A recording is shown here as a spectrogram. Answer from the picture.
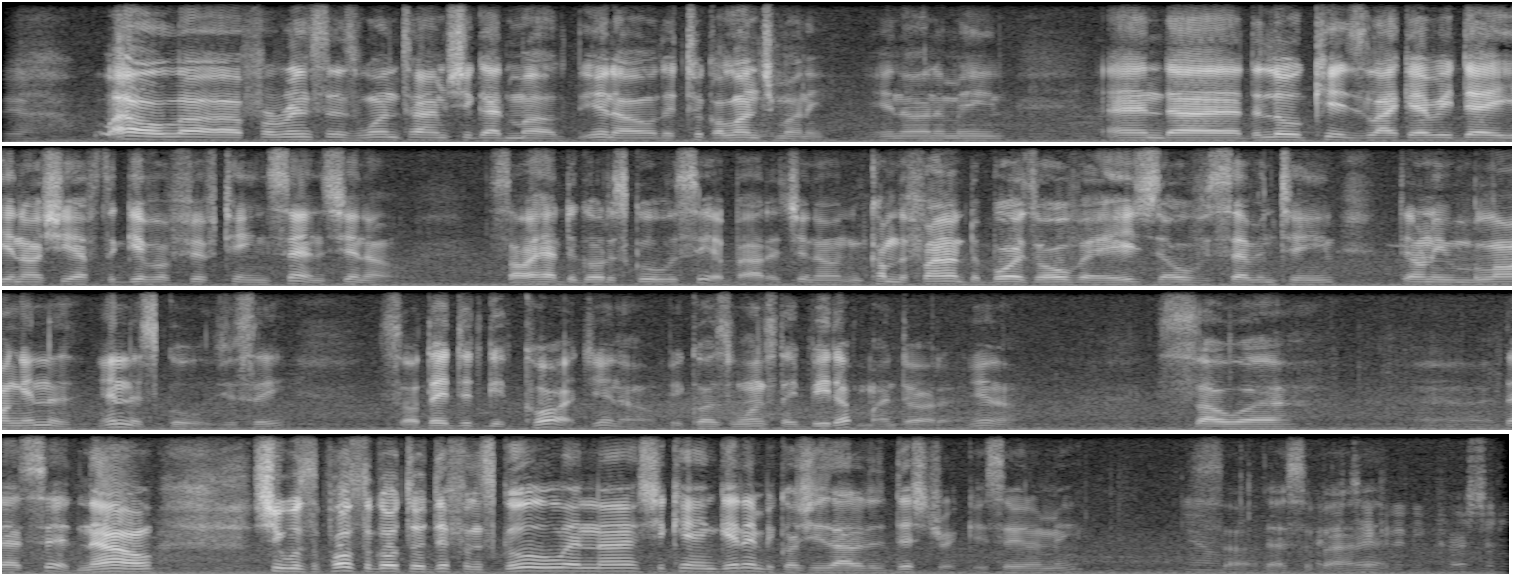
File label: New York interviews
